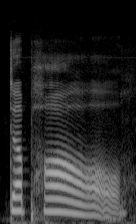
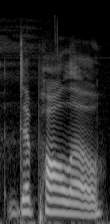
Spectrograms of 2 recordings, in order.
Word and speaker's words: DiPaolo: It could be one syllable, but it's two, and it has the No, word. no, Paul. no. Oh, no. It's got an extra syllable up front.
